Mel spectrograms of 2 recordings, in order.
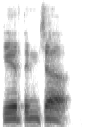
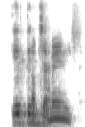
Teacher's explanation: you are replacing Anuswara by Parasavana, right?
